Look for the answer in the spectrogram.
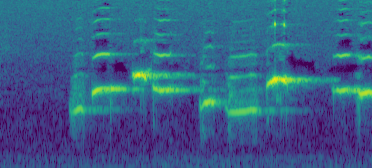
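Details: Cockatiel giving a brief whistled phrase: smooth notes that jump between higher and lower pitches, some held, others dropping, over about two seconds.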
